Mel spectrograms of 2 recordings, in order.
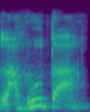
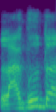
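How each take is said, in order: First: The middle consonant is an h sound. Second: The middle consonant is a g sound. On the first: The speaker calls it right. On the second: The speaker calls it wrong. "লাগুতা না"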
